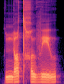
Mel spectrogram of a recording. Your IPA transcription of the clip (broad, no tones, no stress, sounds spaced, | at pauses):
ɲ ɔ tˤ χ u v e u̯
